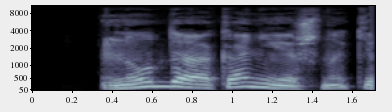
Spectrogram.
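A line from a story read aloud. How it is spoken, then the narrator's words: Bored voice. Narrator (Russian): Сварог скучным голосом продолжал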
